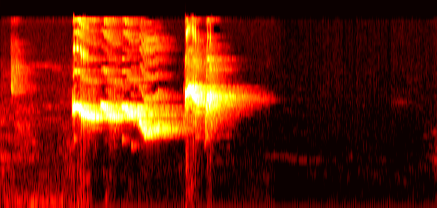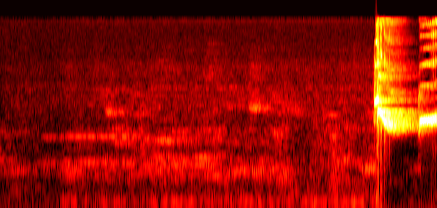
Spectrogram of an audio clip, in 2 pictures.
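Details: Orange-headed thrush singing in a back-and-forth exchange with another bird: loud clear whistled phrases sliding downward, a pause with faint low background noise, then another strong whistled phrase.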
